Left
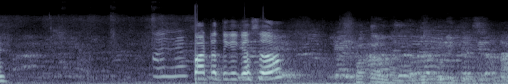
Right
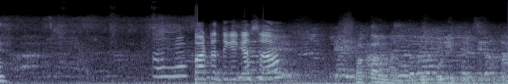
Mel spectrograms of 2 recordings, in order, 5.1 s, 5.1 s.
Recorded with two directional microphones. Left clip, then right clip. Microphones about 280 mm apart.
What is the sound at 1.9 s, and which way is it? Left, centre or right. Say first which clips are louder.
Speech: left 8 dB; centre.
